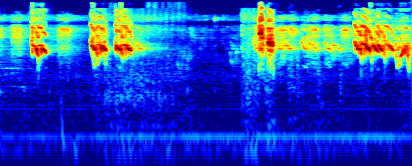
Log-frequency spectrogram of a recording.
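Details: Caged budgerigars utter scratchy, high chirps in small clusters, a pair of bursts early, then a longer run of rapid chattering notes after a short silence, with a faint low hum behind.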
